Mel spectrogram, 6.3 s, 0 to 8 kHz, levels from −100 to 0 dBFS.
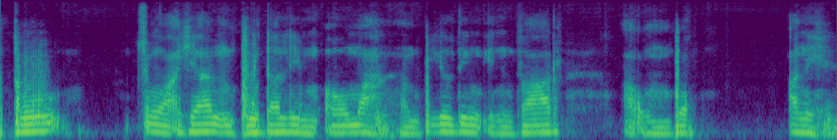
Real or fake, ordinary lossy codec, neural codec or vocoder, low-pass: fake; none; codec, 16 kHz, 8 kbps, FreqCodec, smaller model; none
